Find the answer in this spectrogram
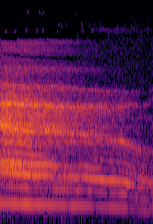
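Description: A woman's long, drawn-out hesitation sound, "uhhh", held as one note that slowly sinks in pitch and stops just before normal speech resumes.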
